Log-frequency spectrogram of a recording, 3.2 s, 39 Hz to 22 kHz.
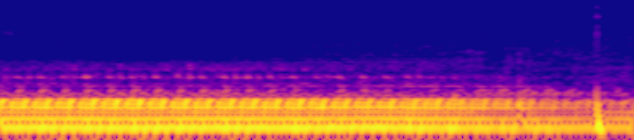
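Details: VW Mk4 1.8T K04 after cracked-head repair for random misfire and low compression, with NGK BKR7E copper plugs: steady even running with smooth low exhaust note, no misses or knocks; healthy.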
